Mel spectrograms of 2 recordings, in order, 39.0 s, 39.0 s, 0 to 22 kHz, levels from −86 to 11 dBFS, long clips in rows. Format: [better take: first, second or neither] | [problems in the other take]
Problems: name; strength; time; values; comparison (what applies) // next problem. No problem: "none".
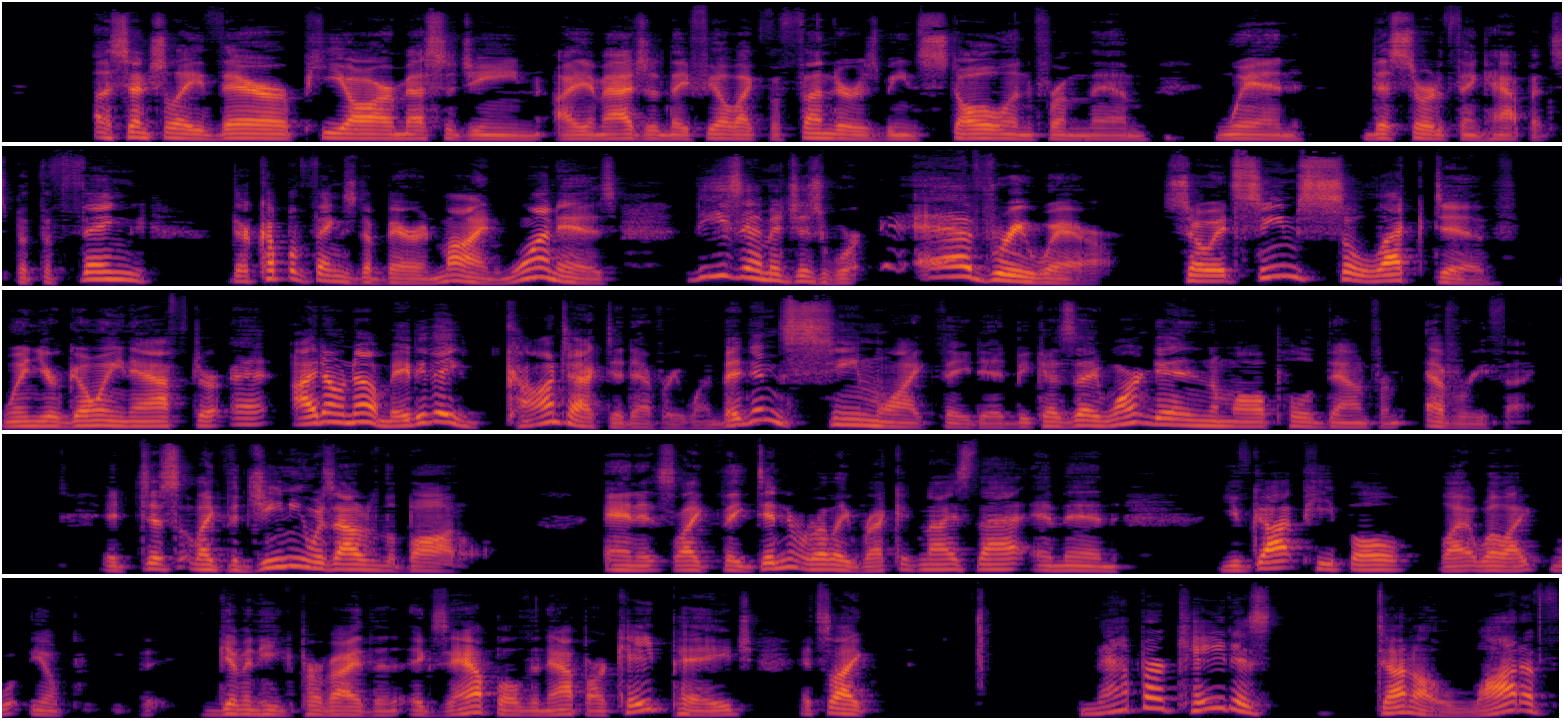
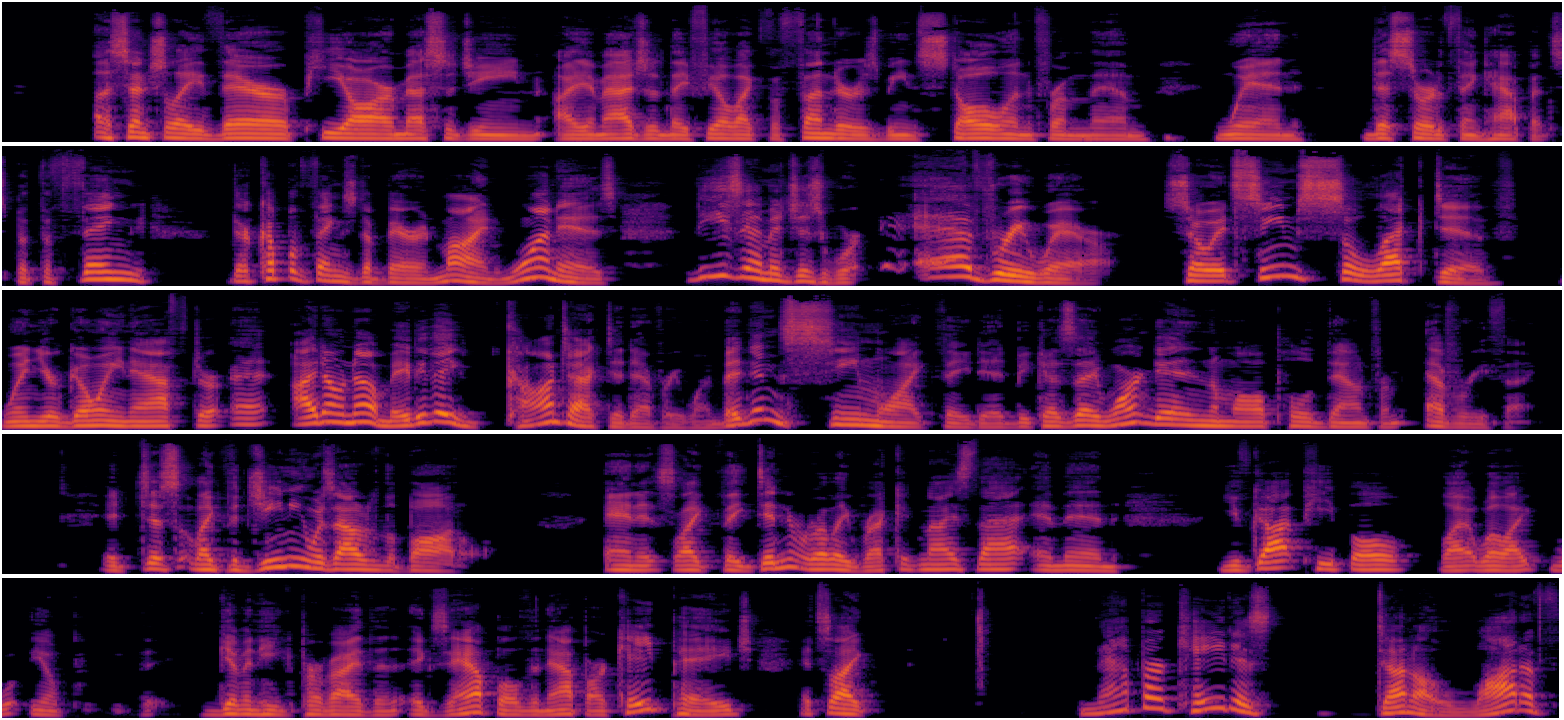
second | thin; very slightly; fading below 450 Hz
